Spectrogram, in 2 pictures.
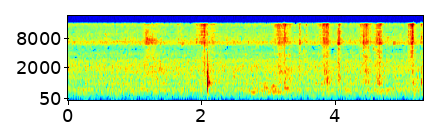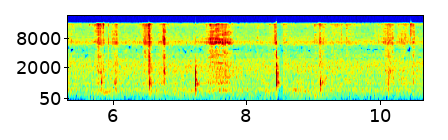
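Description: Broad-bladed kitchen knife chopping green bell pepper on a wooden cutting board: irregular sharp knocks as the blade strikes the board, coming closer together after the first few seconds.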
